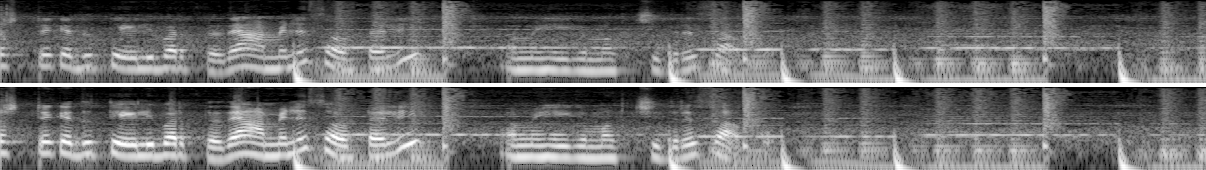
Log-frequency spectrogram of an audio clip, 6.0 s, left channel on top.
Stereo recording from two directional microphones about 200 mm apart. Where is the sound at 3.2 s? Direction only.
30° right (ahead or behind).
